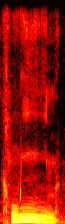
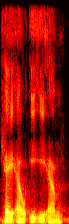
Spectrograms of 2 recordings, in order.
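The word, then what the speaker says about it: Klim: The third Bija mantra of significance is Kleem, pronounced K-L-E-E-M, spelled K-L-I-M. When chanting, you drag out the middle part like we did with Shreem.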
